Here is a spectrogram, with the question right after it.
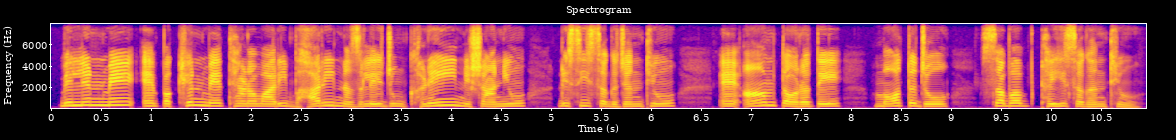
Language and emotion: Sindhi, neutral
